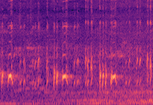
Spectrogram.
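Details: Tame, hand-raised white-breasted waterhen used to lure wild birds: short grunting calls in pairs, sharp and nasal, above a loud droning hum that swells toward the end.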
